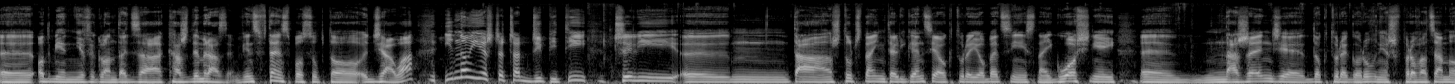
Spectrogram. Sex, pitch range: male, 110-140 Hz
